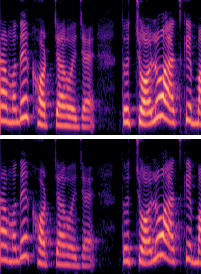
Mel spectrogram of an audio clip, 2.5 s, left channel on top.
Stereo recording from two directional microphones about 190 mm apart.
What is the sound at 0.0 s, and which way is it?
A woman's voice, 25° left (ahead or behind).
